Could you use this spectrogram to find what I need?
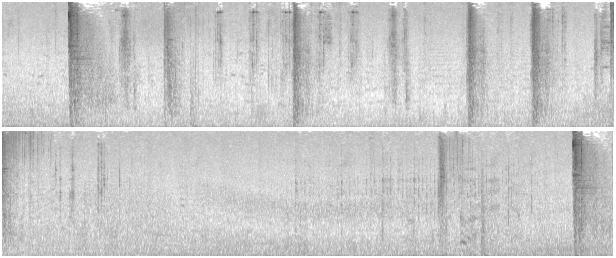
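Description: Rifle shots ring out one at a time, each with a short echoing tail.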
